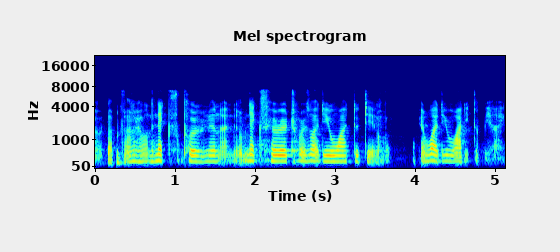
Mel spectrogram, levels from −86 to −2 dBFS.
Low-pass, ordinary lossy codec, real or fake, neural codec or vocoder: 7.2 kHz; none; fake; autoencoder, 22.05 kHz, a latent of 192 numbers a frame, VITS, trained on one speaker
